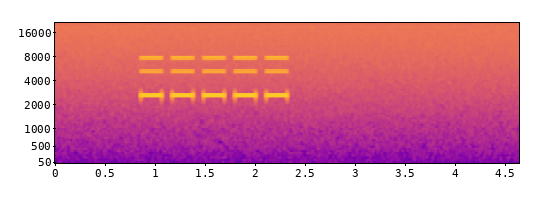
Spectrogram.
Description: Beep code, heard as a piezo beeper, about 2600 Hz. 5 short. In AMI BIOS tables: processor failure; in Dell tables: CMOS battery failure.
